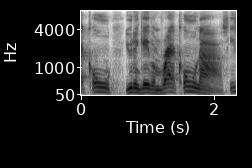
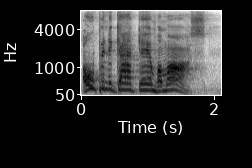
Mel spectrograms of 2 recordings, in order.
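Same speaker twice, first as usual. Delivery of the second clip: put-on, high-pitched screaming; 8 semitones higher than usual. You tell listeners what Donald Trump is doing, imitating Donald Trump screaming. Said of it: "He he he he's screaming".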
